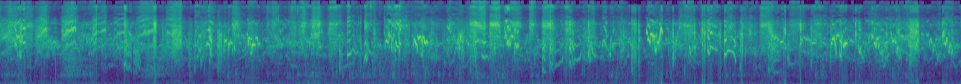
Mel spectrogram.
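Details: Continuous budgie chatter from birds of different colour mutations: a thick wash of twittering, rising and falling warbles and short rasping squawks lasting throughout, dotted with brief clicks.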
